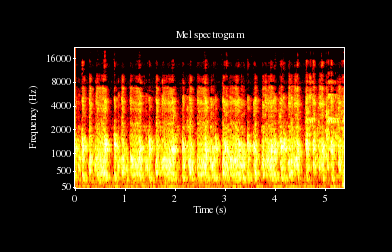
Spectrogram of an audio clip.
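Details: Chukar partridge giving rhythmic bursts of harsh clucking chuck notes, each burst a quick series of rasping pulses, with brief gaps between the volleys.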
